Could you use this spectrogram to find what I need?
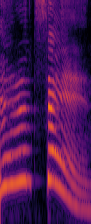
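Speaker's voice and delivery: shrill, high, loud put-on Italian accent. Showing how to add emphasis to a word, in an italian accent. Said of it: "put it like an Italian accent or something".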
